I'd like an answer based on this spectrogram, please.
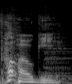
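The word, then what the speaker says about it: Poggi: Is it Pogy?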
